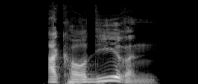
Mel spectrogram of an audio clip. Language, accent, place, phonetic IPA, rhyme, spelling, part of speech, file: German, Germany, Berlin, [akɔʁˈdiːʁən], -iːʁən, akkordieren, verb, De-akkordieren.ogg
- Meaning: 1. to arrange 2. to agree with someone 3. to coordinate with one another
